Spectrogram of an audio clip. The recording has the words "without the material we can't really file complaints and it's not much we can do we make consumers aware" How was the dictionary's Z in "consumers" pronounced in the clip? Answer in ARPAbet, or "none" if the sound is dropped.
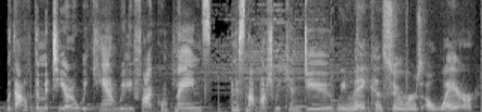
Z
